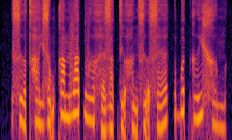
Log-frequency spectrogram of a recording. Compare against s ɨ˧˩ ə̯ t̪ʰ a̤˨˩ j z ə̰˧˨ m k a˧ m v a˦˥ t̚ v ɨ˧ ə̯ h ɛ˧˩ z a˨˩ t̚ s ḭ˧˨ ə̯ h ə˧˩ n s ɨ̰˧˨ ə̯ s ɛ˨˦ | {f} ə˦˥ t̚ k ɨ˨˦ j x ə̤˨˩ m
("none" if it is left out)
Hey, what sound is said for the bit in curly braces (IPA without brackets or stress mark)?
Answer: ɓ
